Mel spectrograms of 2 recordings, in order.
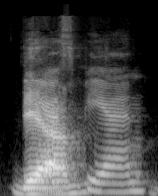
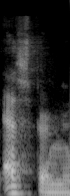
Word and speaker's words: ESPN: Did you intend for it to be pronounced ESPN or Espen? Or he did originally? ESPN. I Yeah. But when you start looking at the pronunciation and stuff, like if you looked it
